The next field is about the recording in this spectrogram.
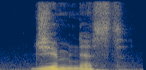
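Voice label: "gymnast" US English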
